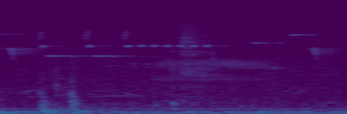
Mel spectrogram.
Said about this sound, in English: Oh, wait, that's a bird doing the same exact thing.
